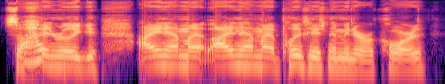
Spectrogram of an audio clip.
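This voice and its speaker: A man's voice: high-pitched, steady tone, racing, clear, resonant tone, no echo, clean studio sound. A man with a stuffy nose who is coming down with a cold, hosting a casual wrestling review chat at home in a rambling, sarcastic way. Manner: rambling, sarcastic, often annoyed. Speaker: podcast host.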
